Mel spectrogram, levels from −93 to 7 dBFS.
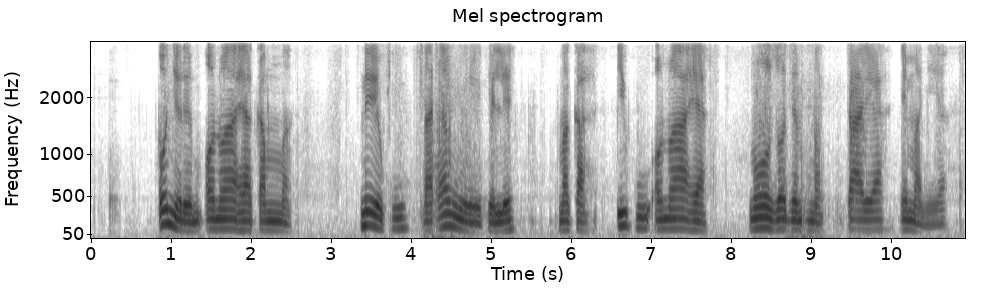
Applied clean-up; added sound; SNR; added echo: neural separator model SepFormer DNS4.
